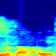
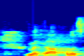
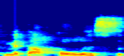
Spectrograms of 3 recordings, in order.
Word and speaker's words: Metapolis: It's Metapolis, How do you pronounce it? Metapolis, but a lot of people pronounce it Metapolis.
